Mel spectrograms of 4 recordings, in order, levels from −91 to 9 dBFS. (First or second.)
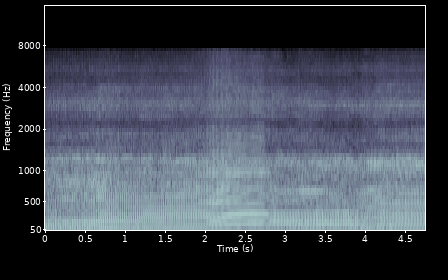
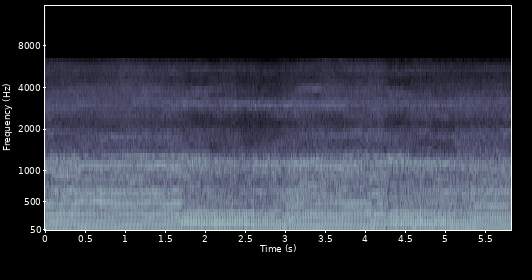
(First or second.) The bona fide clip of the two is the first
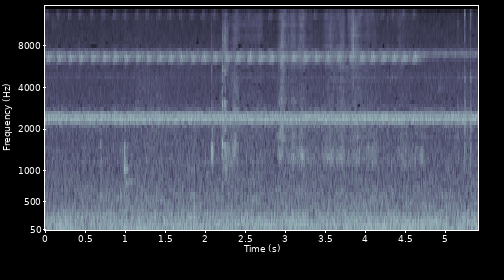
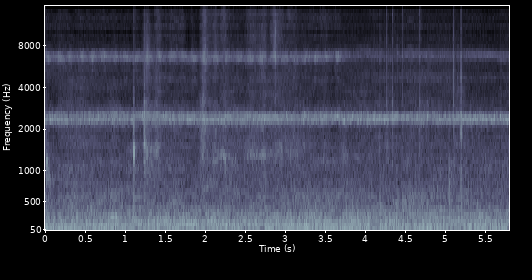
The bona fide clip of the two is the first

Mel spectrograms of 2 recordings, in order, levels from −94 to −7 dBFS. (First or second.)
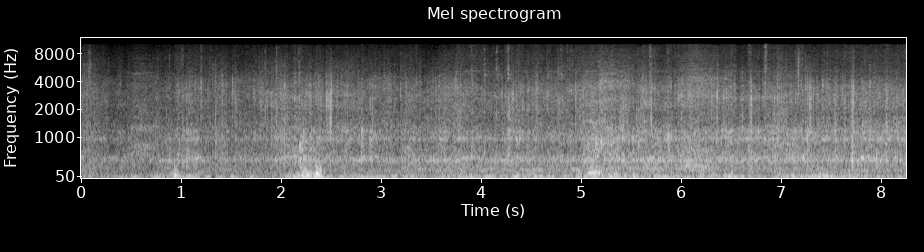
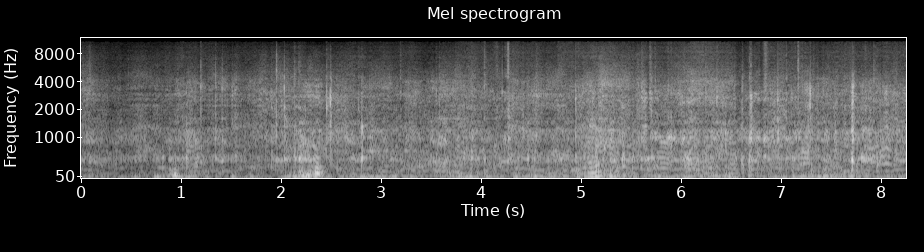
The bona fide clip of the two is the first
